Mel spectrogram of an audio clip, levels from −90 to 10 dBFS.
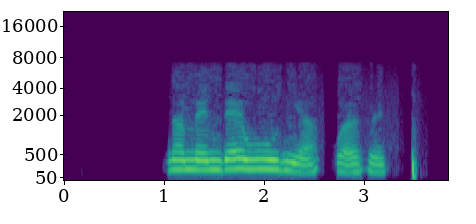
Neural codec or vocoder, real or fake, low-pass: none; real; 7.2 kHz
